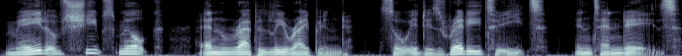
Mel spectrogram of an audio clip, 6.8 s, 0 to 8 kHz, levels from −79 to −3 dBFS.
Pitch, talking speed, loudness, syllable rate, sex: 110 Hz, 140 wpm, -18 LUFS, 3.5 syllables/s, male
